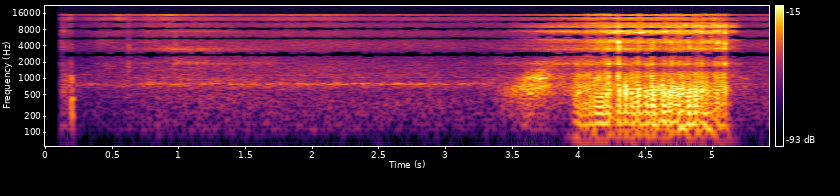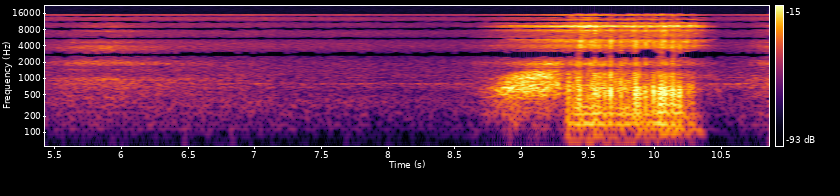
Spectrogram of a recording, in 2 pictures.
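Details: Adult man snoring at night, recorded by his wife on a phone in a dark bedroom: loud, harsh snoring with a striking Darth Vader-like inhale on two long breaths, about eleven a minute, with quiet breathing between.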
